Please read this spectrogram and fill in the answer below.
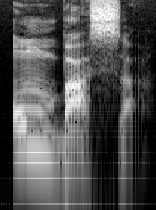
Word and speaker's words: umbasa: second another form of that word basa is umbassa spelled u-m-b-a-s-a umbasa now this word ombasa again means to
